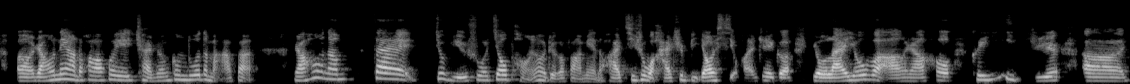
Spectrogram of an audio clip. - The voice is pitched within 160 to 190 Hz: Yes, medium, 185 Hz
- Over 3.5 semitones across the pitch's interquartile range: Yes, average, 4.5 semitones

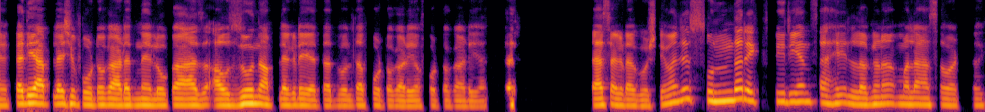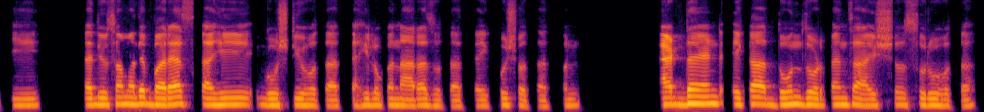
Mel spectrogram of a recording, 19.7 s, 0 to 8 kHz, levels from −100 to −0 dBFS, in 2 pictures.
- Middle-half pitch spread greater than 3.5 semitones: No, average, 2.8 semitones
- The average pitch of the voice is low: Yes, low, 125 Hz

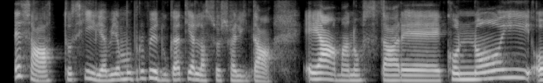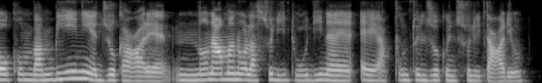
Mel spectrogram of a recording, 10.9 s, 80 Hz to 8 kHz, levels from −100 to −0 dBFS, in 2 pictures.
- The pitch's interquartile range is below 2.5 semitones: No, average, 2.8 semitones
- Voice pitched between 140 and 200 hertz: Yes, high, 190 Hz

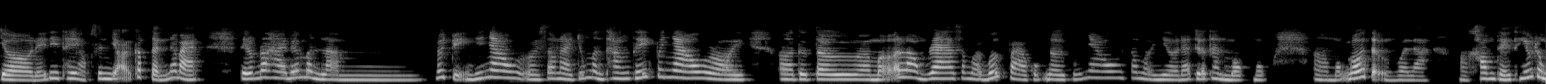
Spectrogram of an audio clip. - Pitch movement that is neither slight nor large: Yes, average, 4.8 semitones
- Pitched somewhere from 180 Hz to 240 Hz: No, very high, 255 Hz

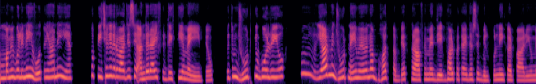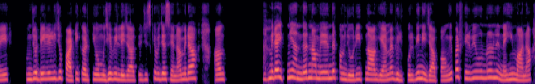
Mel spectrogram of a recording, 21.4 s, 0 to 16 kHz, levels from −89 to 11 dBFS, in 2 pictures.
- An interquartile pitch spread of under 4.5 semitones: No, wide, 5.6 semitones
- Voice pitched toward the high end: Yes, high, 245 Hz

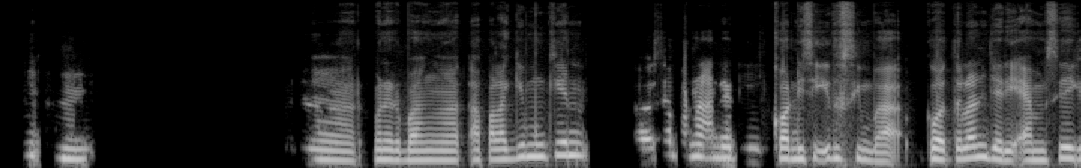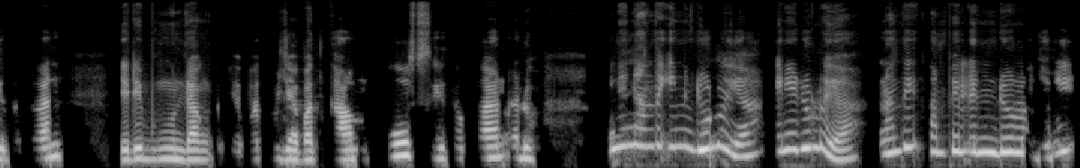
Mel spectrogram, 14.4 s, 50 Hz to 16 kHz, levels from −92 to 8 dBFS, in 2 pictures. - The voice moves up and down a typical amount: No, wide, 6.0 semitones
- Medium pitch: No, high, 195 Hz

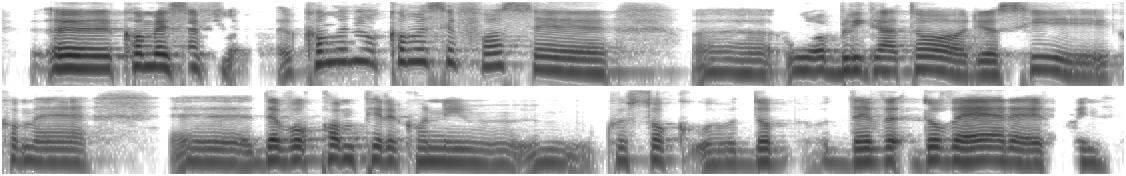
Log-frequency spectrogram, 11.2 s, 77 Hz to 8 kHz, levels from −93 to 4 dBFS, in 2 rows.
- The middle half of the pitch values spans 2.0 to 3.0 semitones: No, average, 4.4 semitones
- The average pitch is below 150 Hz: No, medium, 170 Hz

